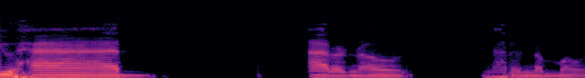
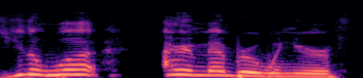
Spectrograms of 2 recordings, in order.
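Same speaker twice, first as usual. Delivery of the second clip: a bit higher and louder, indignant; mock pissed-off stepdad; 8 semitones higher, 6 dB louder, faster than usual. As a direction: play the stepdad snapping back, lightly voiced. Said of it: "my stepdad got pissed and goes".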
